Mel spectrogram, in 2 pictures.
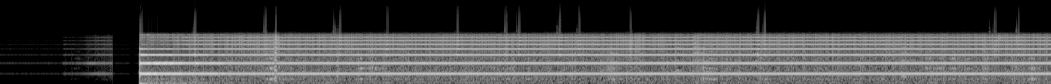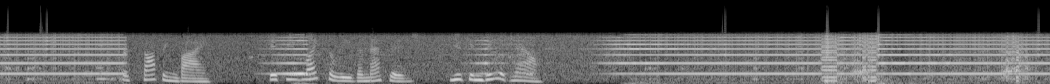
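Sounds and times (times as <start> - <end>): steady buzzy electronic tone: 0.0 - 21.0
faint beep: 13.2 - 13.7.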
